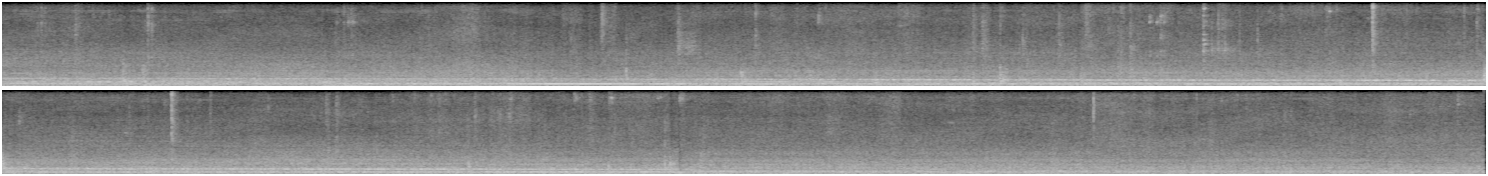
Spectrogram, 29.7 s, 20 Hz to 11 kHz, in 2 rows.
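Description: Running noise of an E4 Series Shinkansen heard from inside its deck: a steady rumble of wheels on rail with a motor whine that falls slowly in pitch as the train brakes into a station, the whine fading out about three-quarters of the way through.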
